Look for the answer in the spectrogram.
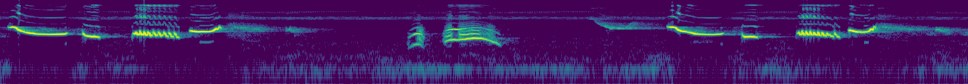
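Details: Oriental magpie-robin with black breast, provoked into singing, gives looping whistled phrases and chirps, a harsh buzzy note midway, then more bright sliding whistles; a low hum runs underneath.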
